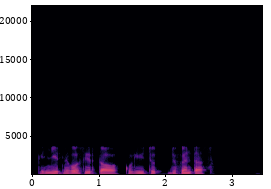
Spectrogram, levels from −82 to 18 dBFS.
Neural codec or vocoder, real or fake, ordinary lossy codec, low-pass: codec, 44.1 kHz, 7.8 kbps, DAC; fake; none; 3.6 kHz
